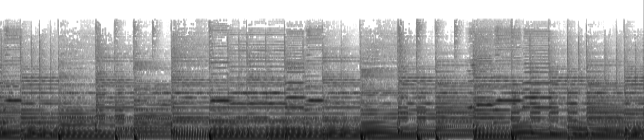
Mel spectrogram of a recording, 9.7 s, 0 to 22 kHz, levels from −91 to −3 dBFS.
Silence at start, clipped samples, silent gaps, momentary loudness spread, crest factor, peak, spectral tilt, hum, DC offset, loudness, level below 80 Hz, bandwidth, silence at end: 0 s; under 0.1%; none; 3 LU; 14 dB; 0 dBFS; -6.5 dB/octave; none; under 0.1%; -16 LUFS; -22 dBFS; 13 kHz; 0 s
